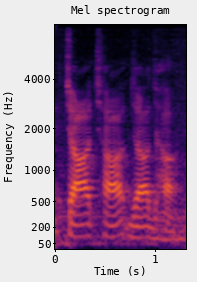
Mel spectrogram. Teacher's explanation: चा वर्ग का उच्चारण स्थान किससे होता है? तालु से। तो तालव्य व्यंजन आपका यही है, चा, छा, जा, झा।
